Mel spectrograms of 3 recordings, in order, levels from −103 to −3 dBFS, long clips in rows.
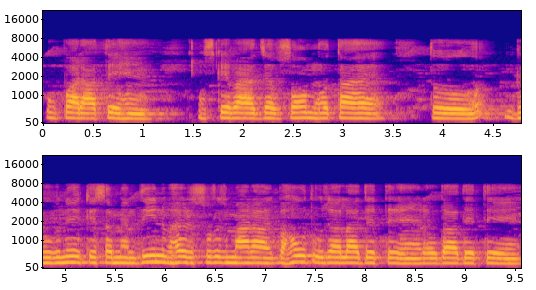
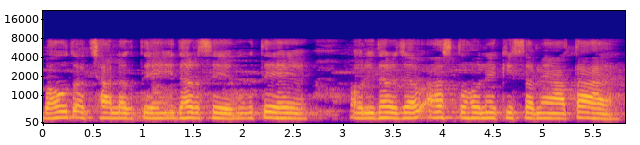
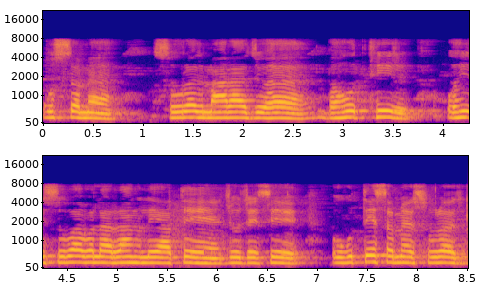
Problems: background sounds at intervals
